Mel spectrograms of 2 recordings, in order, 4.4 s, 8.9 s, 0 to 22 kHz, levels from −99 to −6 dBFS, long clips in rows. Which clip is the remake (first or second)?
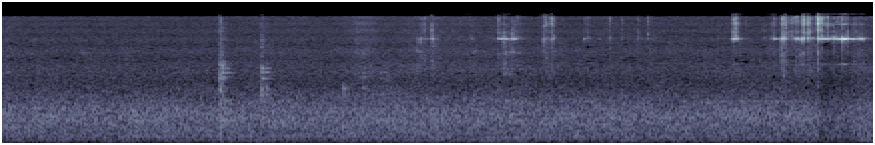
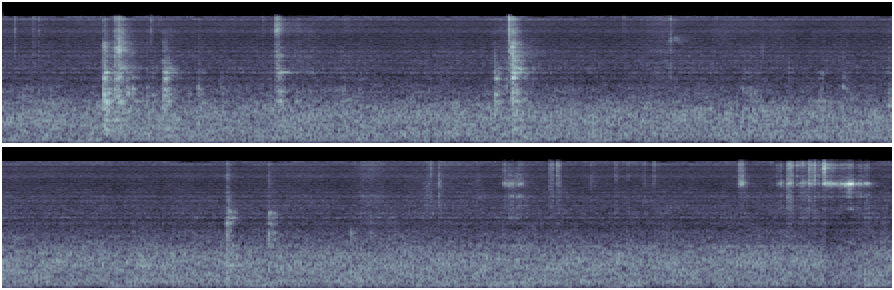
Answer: second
